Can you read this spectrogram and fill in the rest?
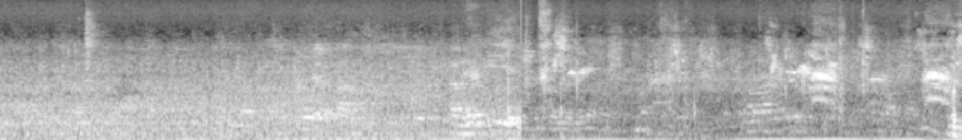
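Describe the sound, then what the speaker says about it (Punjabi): A flock of crows caws outdoors in a village, the calls scattered and moderately distant over steady background noise while people talk nearby. "ਕਾਂ ਬੜੇ ਇਕੱਠੇ ਹੋਏ ਆ ਸਾਰੇ"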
